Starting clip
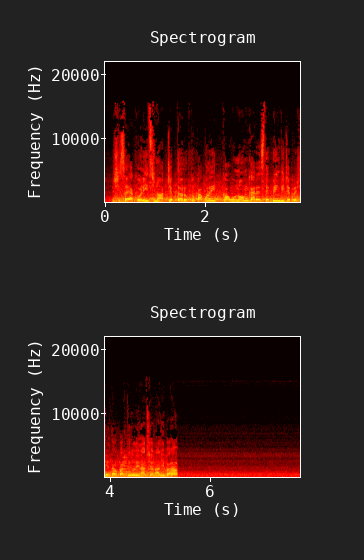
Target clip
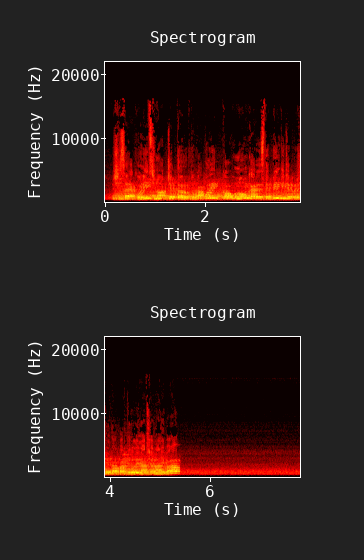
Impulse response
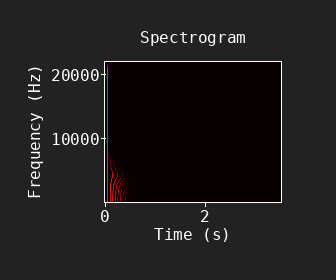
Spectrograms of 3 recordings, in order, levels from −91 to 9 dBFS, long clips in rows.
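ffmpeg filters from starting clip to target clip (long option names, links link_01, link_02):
-filter_complex "[0:a]afreqshift=430[link_01];[1:a]atrim=start_sample=2205,atrim=end_sample=3969[link_02];[link_01][link_02]afir=irnorm=-1:irlink=0,volume=3.5dB"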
